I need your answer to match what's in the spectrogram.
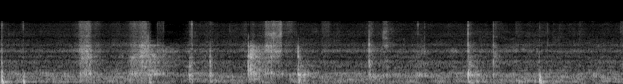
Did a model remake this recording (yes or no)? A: yes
